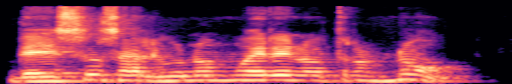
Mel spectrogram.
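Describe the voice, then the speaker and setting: A man with a fairly high voice gives a long explanation as a guest. He talks fluently and runs examples together in one flowing line of thought. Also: little pitch movement, brisk, mellow. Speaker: guest astrologer. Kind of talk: conversational explanation.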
